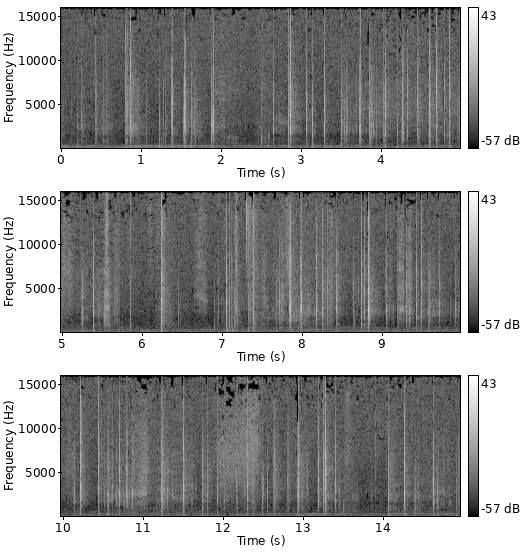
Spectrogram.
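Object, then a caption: Paperback book with card cover. Long nails scratch and tap the matte card cover of a dark paperback, "Das grosse Buch vom Schlaf," a solid paper book held upright in both hands. Many quick, dry, bright taps and scratchy strokes follow one another over a steady low hum.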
